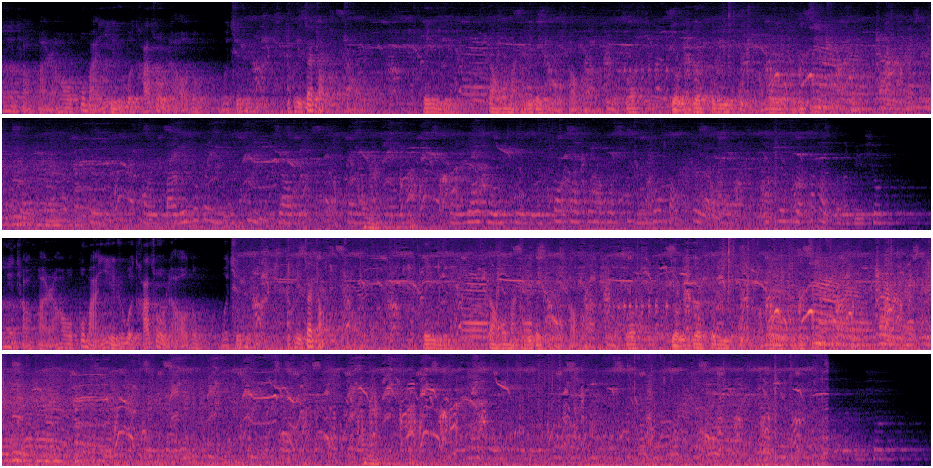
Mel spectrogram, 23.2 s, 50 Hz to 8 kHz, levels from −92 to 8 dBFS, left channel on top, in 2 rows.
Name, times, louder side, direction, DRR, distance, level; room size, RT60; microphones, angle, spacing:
voice 1, 0.0-3.3 3.6-4.6 5.2-5.7 6.1-8.1 8.4-10.8 16.1-16.4 16.7-16.8, right 2 dB, 50° right, 8 dB, 0.7 m, -31 dB
sound 1, 2.9-22.0, right 8 dB, 75° right, 0.3 m, -33 dB
voice 2, 8.2-9.3 11.3-22.6, left 2 dB, 45° left, 2 dB, 0.7 m, -41 dB
15.5 x 10.0 x 3.8 m, 2.6 s
head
